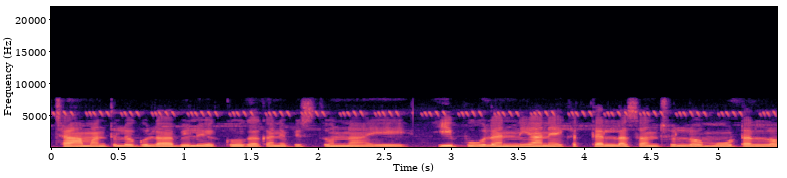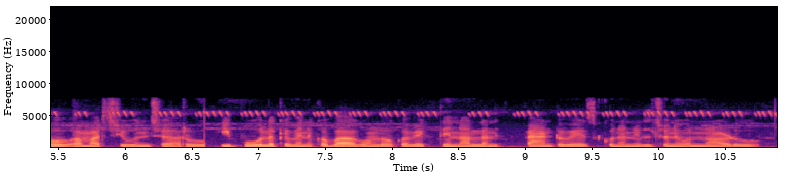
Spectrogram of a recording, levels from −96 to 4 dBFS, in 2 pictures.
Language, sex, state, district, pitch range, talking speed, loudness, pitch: Telugu, male, Telangana, Hyderabad, 145-160 Hz, 125 wpm, -19 LUFS, 150 Hz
